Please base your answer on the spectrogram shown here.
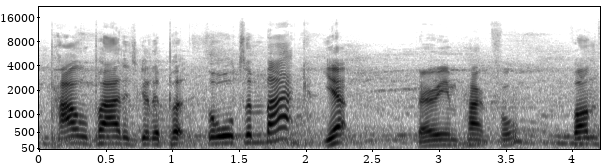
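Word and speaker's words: Thorton: Palpad is going to put Thornton back. Yep, very impactful. Fun fact, only one N in Thornton. Yep. Commonly mispronounced supporter card.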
